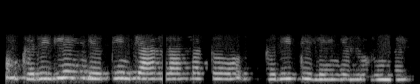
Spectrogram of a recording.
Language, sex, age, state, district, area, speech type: Hindi, female, 45-60, Rajasthan, Jodhpur, urban, conversation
